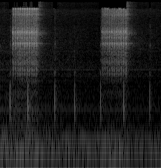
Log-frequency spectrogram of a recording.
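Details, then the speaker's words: Fuel injector on a Thikpo injector tester, setting one (single burst per click): two sharp hissing spray bursts about a second apart, each with a quick click; injector firing normally. "a burst. As you click it, it goes."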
